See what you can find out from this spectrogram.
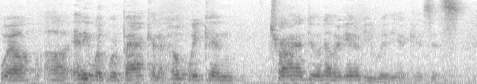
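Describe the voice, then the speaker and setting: Noticeable background noise sits behind a man with a medium pitch who talks at a fairly quick pace. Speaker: oral history interviewer. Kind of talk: interview questions.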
